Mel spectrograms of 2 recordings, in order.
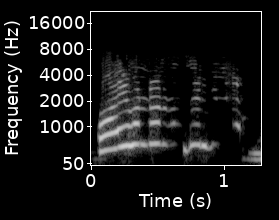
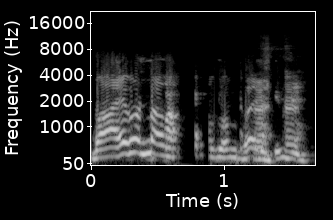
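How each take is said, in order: First: It is said in the puppet's put-on voice. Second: It is said in the speaker's own voice.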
